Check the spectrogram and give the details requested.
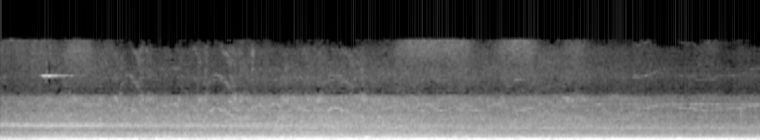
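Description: Taiwan Railway electric commuter train standing at a station platform, its onboard equipment giving a steady low hum, with a few faint gliding tones partway through.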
